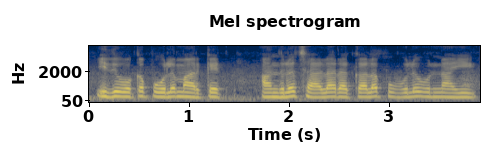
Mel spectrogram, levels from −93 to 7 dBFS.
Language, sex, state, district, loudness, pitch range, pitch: Telugu, female, Telangana, Hyderabad, -14 LUFS, 190-205 Hz, 195 Hz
